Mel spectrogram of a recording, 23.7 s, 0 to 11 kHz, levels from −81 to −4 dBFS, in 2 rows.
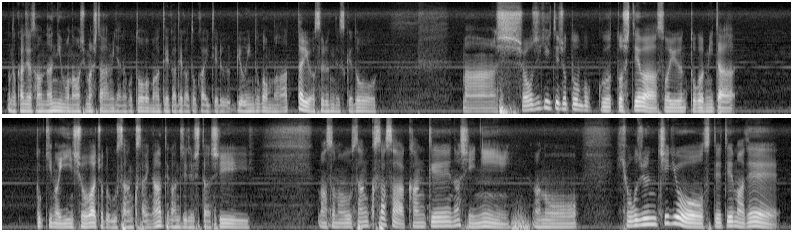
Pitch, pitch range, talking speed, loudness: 100 Hz, 95-115 Hz, 305 characters per minute, -20 LUFS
